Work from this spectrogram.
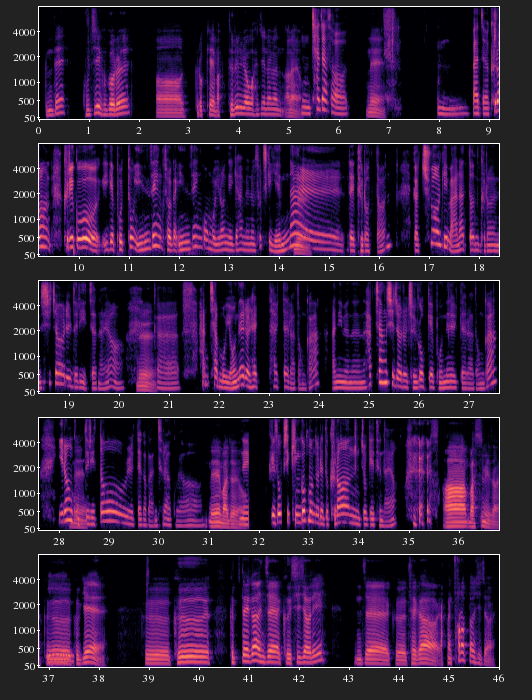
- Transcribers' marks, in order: "하지는" said as "하지느는"; other background noise; laugh
- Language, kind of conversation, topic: Korean, podcast, 인생 곡을 하나만 꼽는다면 어떤 곡인가요?
- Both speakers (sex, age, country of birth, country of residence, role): female, 45-49, South Korea, United States, host; male, 55-59, South Korea, United States, guest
